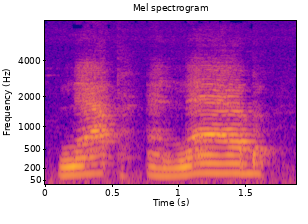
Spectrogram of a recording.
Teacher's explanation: English words that end in stops following a vowel that differ only in their voicing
